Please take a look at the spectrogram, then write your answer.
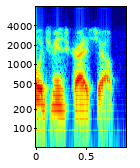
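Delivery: ordinary delivery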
